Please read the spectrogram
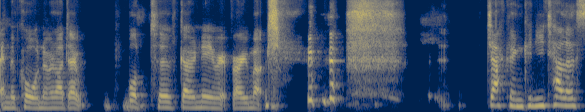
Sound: laughs

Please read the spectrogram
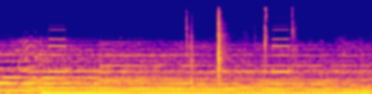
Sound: machine beeping; suspenseful music

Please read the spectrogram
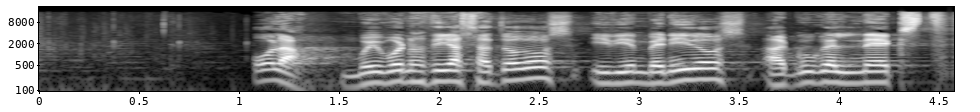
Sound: speaking spanish

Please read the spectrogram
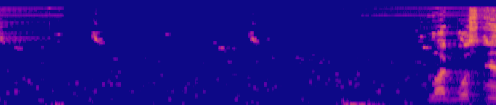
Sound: birds chirping

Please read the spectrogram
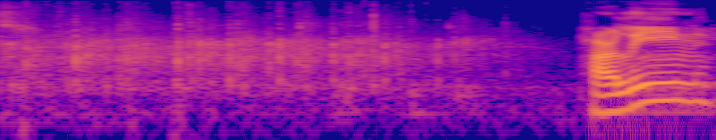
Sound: applause

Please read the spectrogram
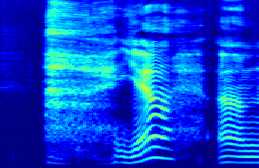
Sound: sighs

